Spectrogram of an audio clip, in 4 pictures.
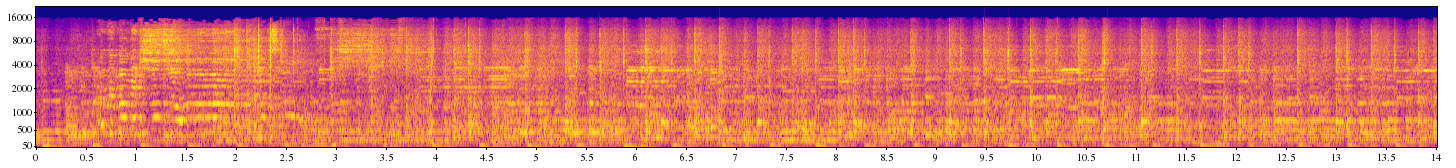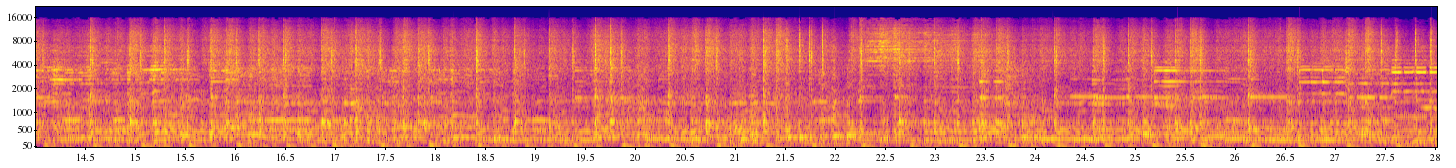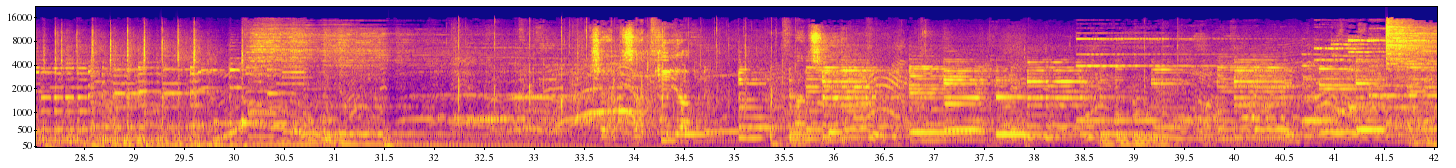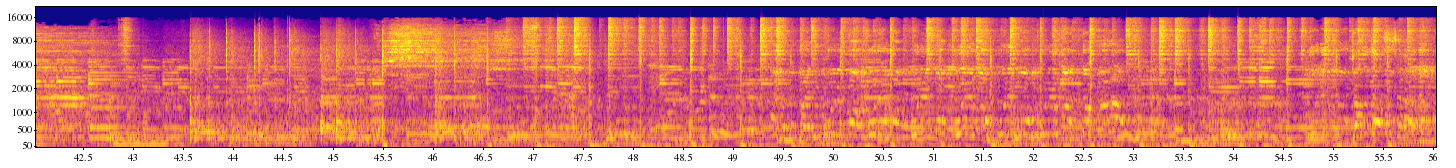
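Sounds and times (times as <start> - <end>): drum kit fast beats: 0.0 - 31.8, 41.4 - 56.0
live band playing: 0.0 - 56.0.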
